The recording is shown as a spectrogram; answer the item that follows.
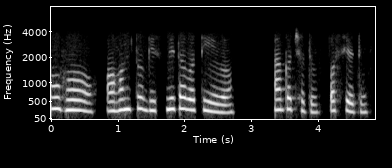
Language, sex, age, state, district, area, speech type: Sanskrit, female, 18-30, Odisha, Bhadrak, rural, conversation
